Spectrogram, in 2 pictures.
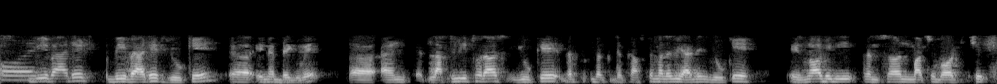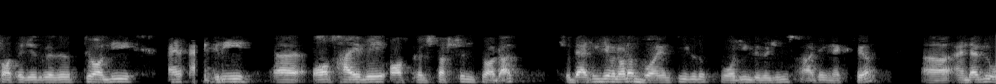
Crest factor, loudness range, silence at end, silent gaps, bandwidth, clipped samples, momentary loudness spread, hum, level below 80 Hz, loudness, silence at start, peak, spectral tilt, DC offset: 18 dB; 2 LU; 0 s; none; 4 kHz; under 0.1%; 9 LU; none; -60 dBFS; -21 LUFS; 0 s; -2 dBFS; -10.5 dB/octave; under 0.1%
